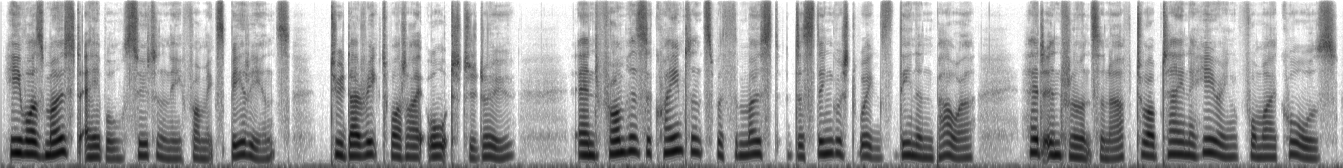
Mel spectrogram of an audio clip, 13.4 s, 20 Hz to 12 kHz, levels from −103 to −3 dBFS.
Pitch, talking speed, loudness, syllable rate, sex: 190 Hz, 160 wpm, -18 LUFS, 4.9 syllables/s, female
